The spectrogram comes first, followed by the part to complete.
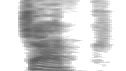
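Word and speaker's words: chalk: का उच्चारण नहीं करेंगे जैसे टाक वाक चाक इसको हम चाक नहीं बोलेंगे चाक बोलेंगे और यम से पहले अब यहां देखिए एम से पहले एल आया हुआ है।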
